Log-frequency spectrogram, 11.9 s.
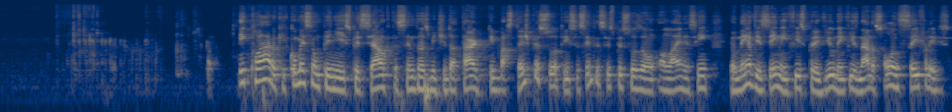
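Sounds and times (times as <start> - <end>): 
person drinking water to wet the throat: 0.6 - 3.4
swallowing: 0.7 - 3.0
speech: 3.0 - 11.8.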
